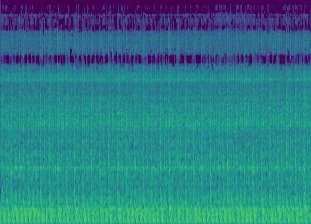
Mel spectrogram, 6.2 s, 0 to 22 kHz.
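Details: Suzuki DRZ400E with 430cc big bore kit and Vertex piston, bought as is: rough idle with a hard, repeating knock about three times a second tied to engine rotation; internal knock, cause not yet found.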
